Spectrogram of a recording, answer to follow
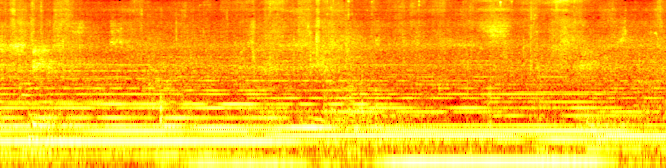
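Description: Organ playing slow sustained chords that change every second or two, with a low bass note held through the second half.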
